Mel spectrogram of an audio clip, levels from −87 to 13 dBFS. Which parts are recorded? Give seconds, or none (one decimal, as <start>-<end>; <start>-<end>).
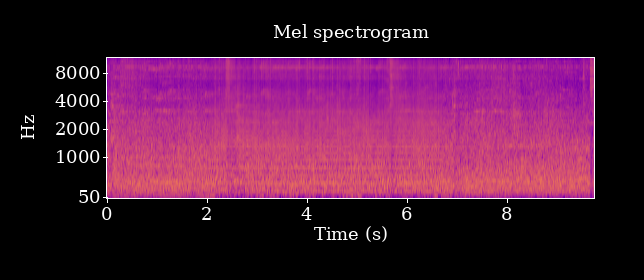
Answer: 0.0-2.0; 6.7-9.7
